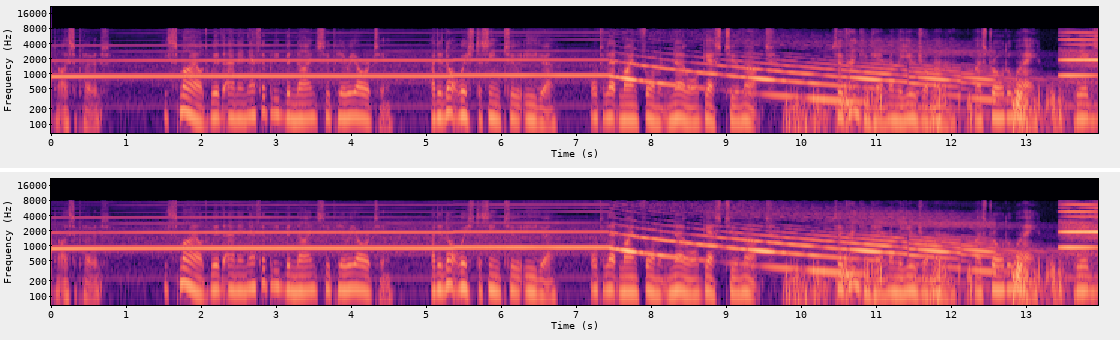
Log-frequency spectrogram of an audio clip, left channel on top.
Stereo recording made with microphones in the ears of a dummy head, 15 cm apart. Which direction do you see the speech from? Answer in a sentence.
In this clip you hear the speech on the left.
